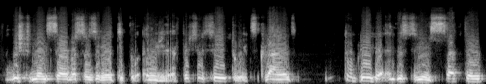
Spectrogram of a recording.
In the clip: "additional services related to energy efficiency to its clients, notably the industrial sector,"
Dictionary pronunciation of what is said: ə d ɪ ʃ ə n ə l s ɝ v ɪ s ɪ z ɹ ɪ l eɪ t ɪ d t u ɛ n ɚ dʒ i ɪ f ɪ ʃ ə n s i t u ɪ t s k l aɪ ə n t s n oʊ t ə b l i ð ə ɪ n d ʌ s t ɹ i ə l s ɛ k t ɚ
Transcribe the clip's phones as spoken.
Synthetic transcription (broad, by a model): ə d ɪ ʃ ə n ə l s ɝ v ɪ s ɪ z ɹ ɪ l eɪ t ɪ d t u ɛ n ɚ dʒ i ɪ f ɪ ʃ ə n s i t u ɪ t s k l aɪ ə n t s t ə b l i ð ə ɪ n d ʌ s t ɹ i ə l s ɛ k t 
